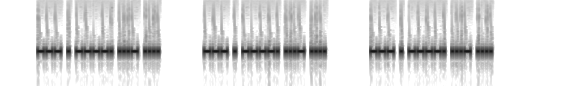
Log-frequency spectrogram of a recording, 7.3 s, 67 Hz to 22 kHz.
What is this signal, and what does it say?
Morse code, heard as a keyed tone, about 46 wpm, 700 Hz. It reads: OE9VH OE9VH OE9VH
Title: DXCC-100 Call Signs - 5 Characters - Repeated 3x - 45wpm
